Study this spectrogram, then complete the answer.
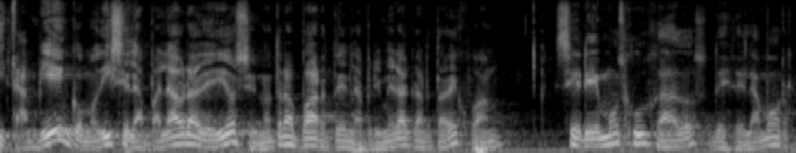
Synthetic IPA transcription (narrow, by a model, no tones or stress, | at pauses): it̪ambje̞ŋko̞mo̞ðise̞lapalaβ̞ɾaðeð̞jo̞seno̞t̪ɾapaɾt̪eːnlapɾime̞ɾakaɾt̪aðexwa̰n | seɾe̞mo̞sxuðɣað̞o̞zðezðelamo̞ɾ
